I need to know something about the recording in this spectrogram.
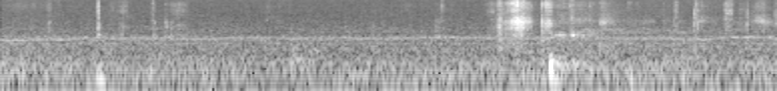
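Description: A thin plastic tube is set down on cardboard with a light tap.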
